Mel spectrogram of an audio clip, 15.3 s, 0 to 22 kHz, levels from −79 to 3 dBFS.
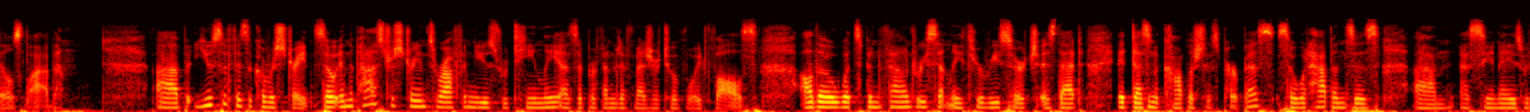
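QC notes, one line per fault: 10.94–10.96 s, Bluetooth stutter: the wireless link dropped data for about 21 ms, which fits a single lost packet. With nothing new to play, the receiver looped the last slice of audio it held, so a short fragment repeats. When data arrived again, the audio came back at the point it would have reached had it kept playing, so the missing moment is skipped rather than delayed.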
